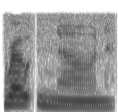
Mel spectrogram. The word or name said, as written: rotenone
